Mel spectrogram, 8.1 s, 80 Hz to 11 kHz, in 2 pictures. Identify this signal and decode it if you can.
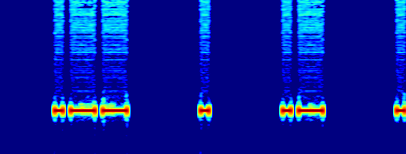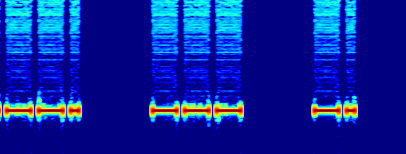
Morse code, heard as a keyed tone, about 15 wpm, spaced as for 8 wpm, 1000 Hz. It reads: WEAPON
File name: qotdfiles / 8wpm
